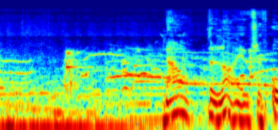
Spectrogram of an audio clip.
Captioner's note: barking and howling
